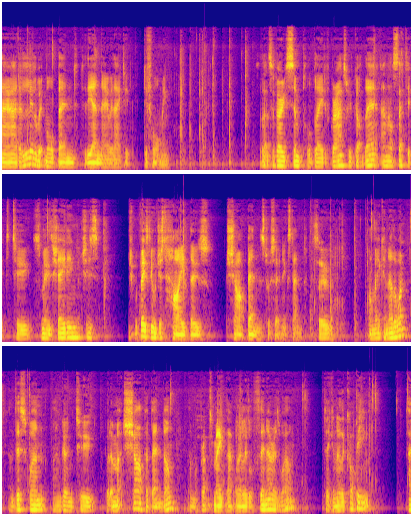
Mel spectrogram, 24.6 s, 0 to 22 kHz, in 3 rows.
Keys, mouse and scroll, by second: 0.8 click, 2.7-3.3 scroll down 1, 3.5 shift+middle click, 3.9 Tab, 4.2 z, 4.9 middle click, 5.0 middle click, 7.9-8.8 scroll down 1, 8.8 click, 9.5-10.4 scroll down 1, 10.4 middle click, 15.1 shift+d, 15.4 click, 16.4 middle click, 17.3 ctrl+KP_Add, 18.2 KP_1, 18.3 click, 20.0 middle click, 20.4-20.8 typing, 22.1 click, 22.6 scroll down 1, 22.7 right click, 23.2 shift+d, 23.5 click.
